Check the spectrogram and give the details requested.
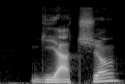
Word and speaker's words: ghiaccio: gotcha in English, g, ghiaccio, gh makes a g sound, ice, giardino, such as in job in English, hamburger, the H sound is silent in Italian.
